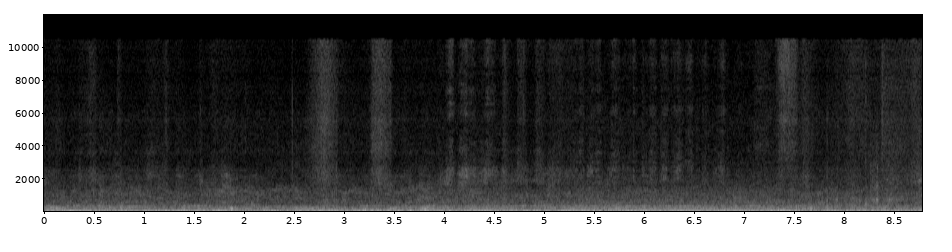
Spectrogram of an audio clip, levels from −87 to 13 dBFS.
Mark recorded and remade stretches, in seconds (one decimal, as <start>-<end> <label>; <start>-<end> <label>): 0.0-3.9 remade; 3.9-4.6 recorded; 4.6-5.3 remade; 5.3-7.3 recorded; 7.3-8.8 remade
